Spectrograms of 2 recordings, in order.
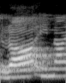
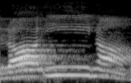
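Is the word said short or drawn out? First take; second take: short; drawn out. First: The word is said short and plain. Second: The word is stretched and drawn out. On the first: Please look at us and attend to us. The speaker calls it right. "इधर सहाबा कहते" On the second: An insult calling the listener a shepherd. The speaker calls it wrong. "जरा लंबा करके पढ़ते, जरा खींच के पढ़ते"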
